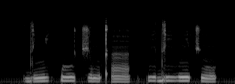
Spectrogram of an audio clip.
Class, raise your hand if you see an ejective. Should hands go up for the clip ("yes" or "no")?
yes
